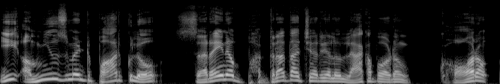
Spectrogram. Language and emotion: Telugu, disgusted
